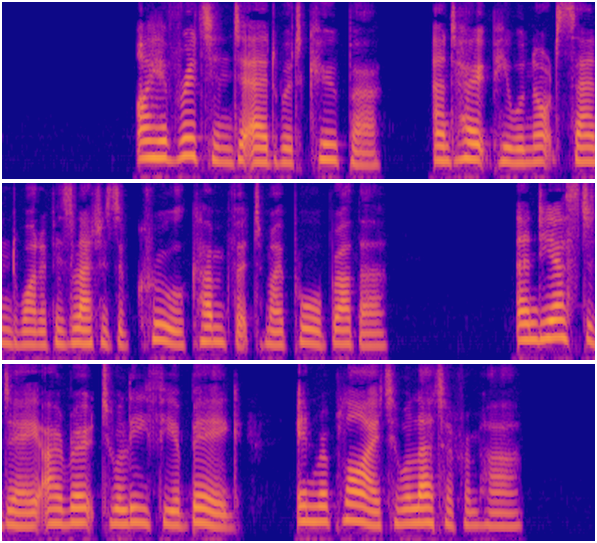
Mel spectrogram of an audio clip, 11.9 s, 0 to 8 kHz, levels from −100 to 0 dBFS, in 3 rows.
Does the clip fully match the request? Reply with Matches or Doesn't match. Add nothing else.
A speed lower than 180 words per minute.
Doesn't match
